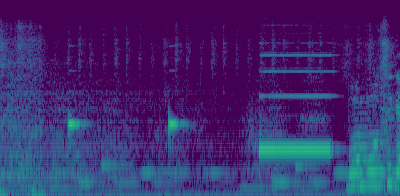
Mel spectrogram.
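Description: Interval timer countdown beeps marking the end of a work interval: two short high beeps about a second apart, then a longer, louder steady tone.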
